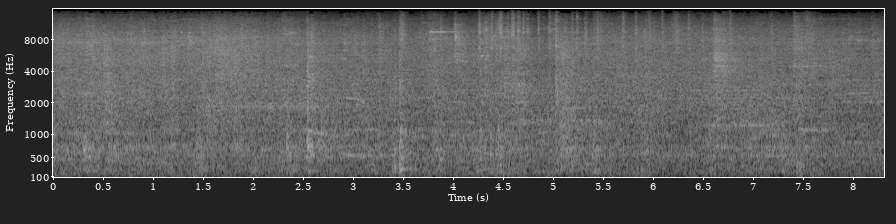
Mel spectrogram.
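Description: A chain conveyor rattles as it carries pistons.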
